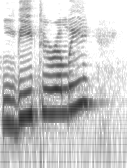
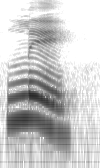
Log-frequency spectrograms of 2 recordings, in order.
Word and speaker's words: literally: It's not literally, it's li. Li. Notice that the L is a little heavier. It's not super light. Li. Li. But a little heavier, you engage the back of the tongue. Li. Li. This is the first syllable is also the primary stress, so it's longer and higher in pitch.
